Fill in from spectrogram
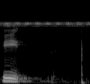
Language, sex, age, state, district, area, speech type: Santali, male, 30-45, West Bengal, Bankura, rural, read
